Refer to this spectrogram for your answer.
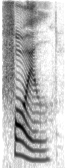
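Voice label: "foil", English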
